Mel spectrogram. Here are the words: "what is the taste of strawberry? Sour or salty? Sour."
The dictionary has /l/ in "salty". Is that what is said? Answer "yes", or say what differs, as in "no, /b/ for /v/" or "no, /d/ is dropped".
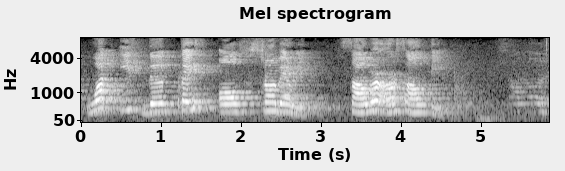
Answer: no, /w/ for /l/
